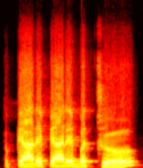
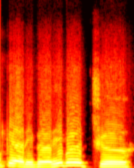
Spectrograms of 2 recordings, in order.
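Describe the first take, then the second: First: Said in the usual way. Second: Put-on louder sing-song greeting to children; affectionate loud greeting to kids; recorded take. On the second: Shown as a demonstration. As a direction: call the dear children out warmly. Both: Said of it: "गलत बन गया क्या भैया?".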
